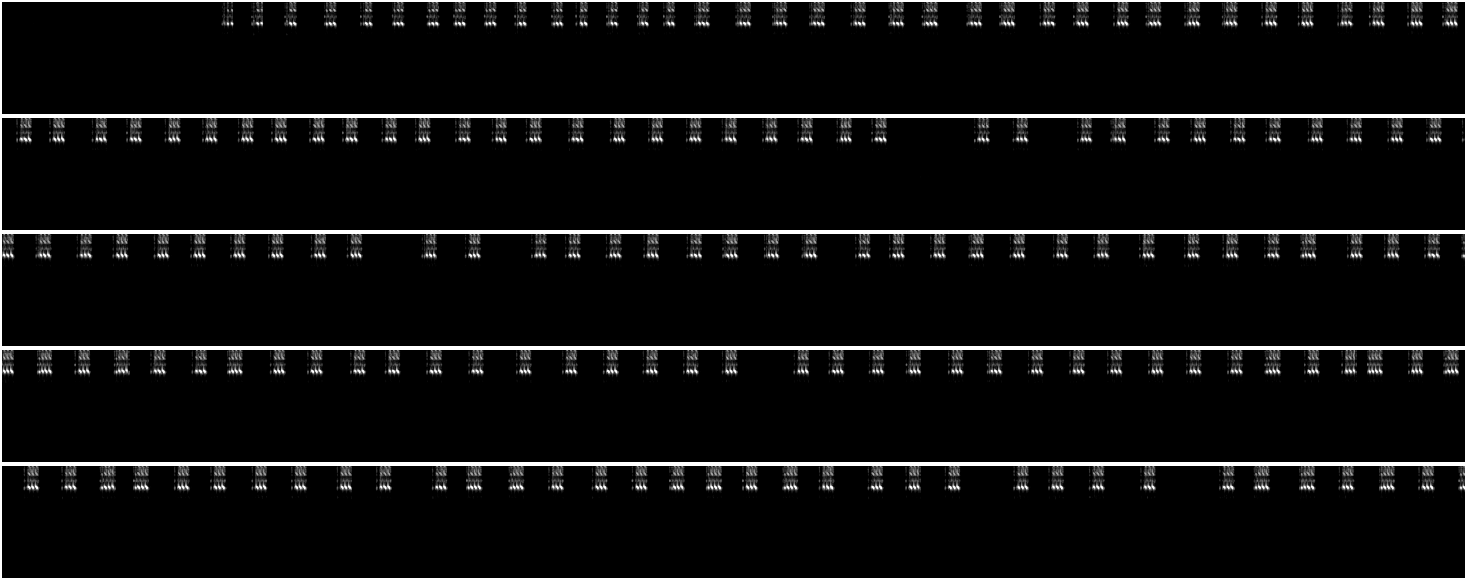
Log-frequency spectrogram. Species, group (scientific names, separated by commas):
Gryllus campestris, Orthoptera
